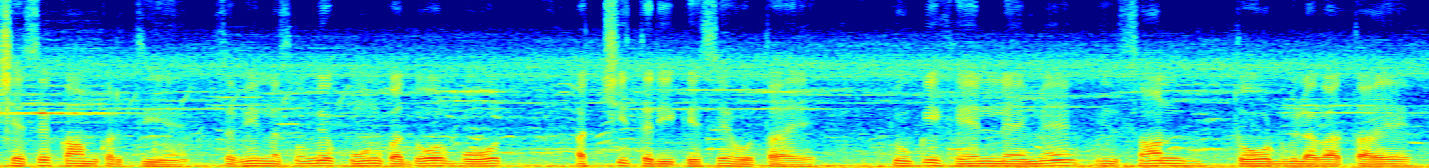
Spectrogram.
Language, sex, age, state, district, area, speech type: Urdu, male, 18-30, Uttar Pradesh, Muzaffarnagar, urban, spontaneous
